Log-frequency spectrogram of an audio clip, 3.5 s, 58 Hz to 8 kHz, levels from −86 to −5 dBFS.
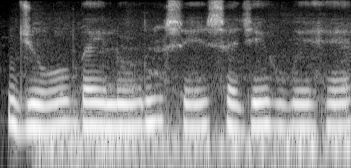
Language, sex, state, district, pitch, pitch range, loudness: Hindi, female, Bihar, Patna, 190 Hz, 185-195 Hz, -14 LUFS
